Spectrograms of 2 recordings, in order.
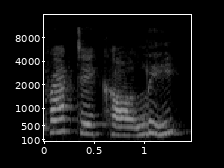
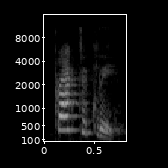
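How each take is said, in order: First: The middle vowel is fully pronounced. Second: The middle vowel is dropped. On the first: The speaker calls it wrong. "We don't say practically" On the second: The speaker calls it right. "We drop the A"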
